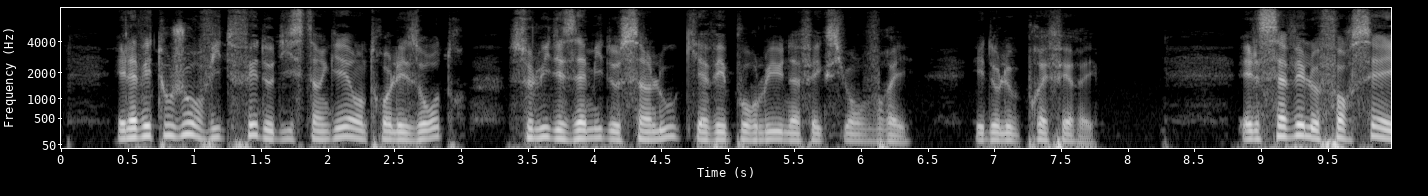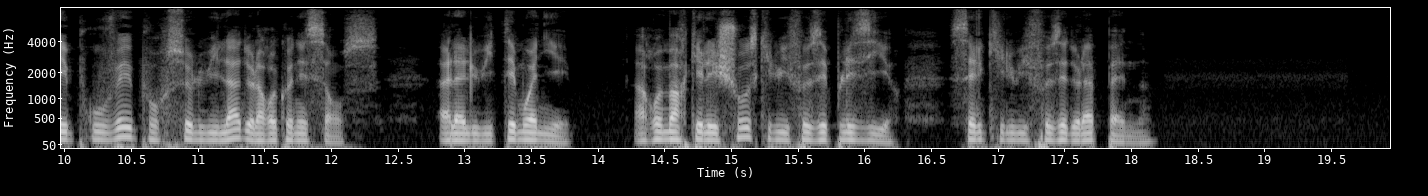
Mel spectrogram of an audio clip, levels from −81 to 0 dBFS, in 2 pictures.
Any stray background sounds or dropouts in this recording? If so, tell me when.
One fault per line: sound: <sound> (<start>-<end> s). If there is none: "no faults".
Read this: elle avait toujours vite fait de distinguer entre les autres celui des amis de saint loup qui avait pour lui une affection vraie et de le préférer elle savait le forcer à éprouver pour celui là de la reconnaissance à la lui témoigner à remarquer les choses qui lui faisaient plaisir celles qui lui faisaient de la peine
no faults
